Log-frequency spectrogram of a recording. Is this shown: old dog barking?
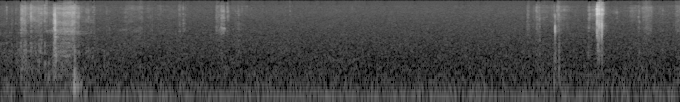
no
